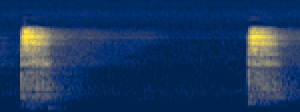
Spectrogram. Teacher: The sound for T, T, is a voiceless sound, meaning there is no vocal cords being used. It's only air. It's just a spitting sound.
